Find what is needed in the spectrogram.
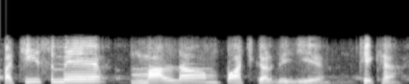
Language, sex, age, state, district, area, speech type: Hindi, male, 30-45, Bihar, Begusarai, rural, conversation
